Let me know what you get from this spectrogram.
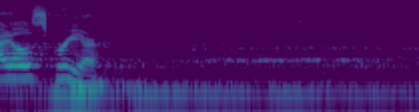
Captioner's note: audience cheers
